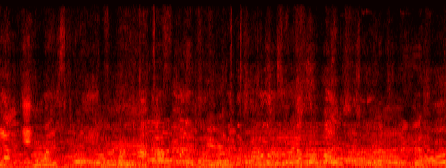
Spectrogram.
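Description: Several people talking over one another at close range: lively group chatter, many voices overlapping with no single voice standing out.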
